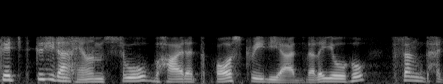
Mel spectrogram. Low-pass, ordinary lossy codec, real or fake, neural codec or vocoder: 3.6 kHz; none; fake; codec, 16 kHz in and 24 kHz out, 0.6 kbps, FocalCodec, streaming, 4096 codes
